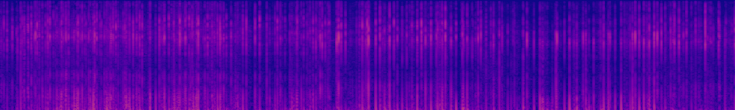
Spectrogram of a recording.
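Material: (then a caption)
Plastic. Fast tapping on an artificial orange with a textured surface, recorded in high fidelity. A dense stream of short, dry taps runs nonstop with no ringing, mixing low thuds with bright crackly clicks, and the first few seconds are busier and steadier before the taps turn more uneven.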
